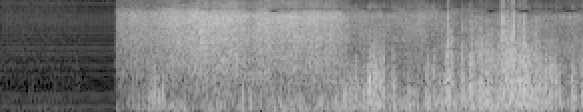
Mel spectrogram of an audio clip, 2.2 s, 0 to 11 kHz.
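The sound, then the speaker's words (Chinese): Strong wind of Category 4 Hurricane Ida tossing trees about: a loud, rushing roar of buffeting gusts that bursts in abruptly after a moment of near quiet. “狂风呼呼作响，把树木吹得东倒西歪。艾达飓风侵袭古巴后，继续挟着四级飓风的威力朝美国东南部逼近。”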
